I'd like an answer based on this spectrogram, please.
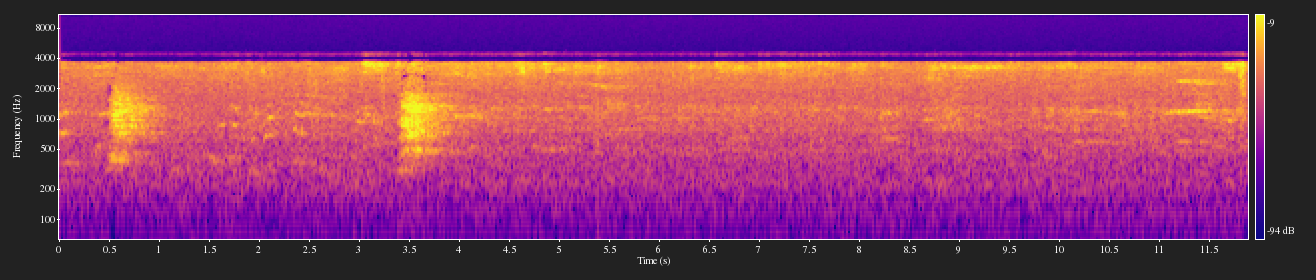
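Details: Canela, a pet dog learning to climb the stairs who then cannot get back down, gives two short sharp barks about three seconds apart over a steady low background hiss, then stays quiet.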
